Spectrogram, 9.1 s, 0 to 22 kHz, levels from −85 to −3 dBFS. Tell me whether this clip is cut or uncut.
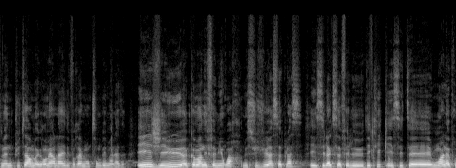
cut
